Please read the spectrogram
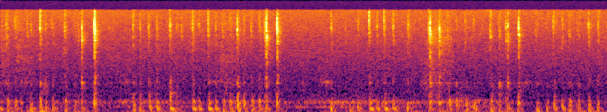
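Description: Computer keyboard typing: a quick, irregular run of faint keystrokes as a sentence is typed, with a brief lull about halfway through.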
